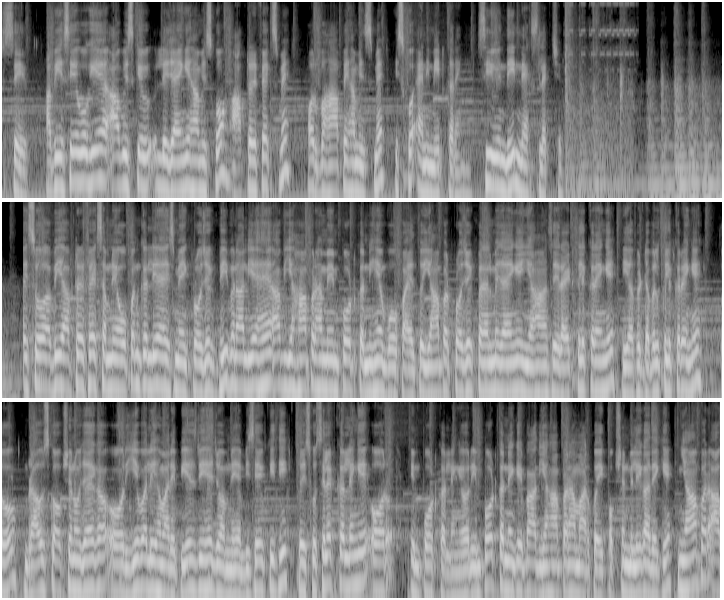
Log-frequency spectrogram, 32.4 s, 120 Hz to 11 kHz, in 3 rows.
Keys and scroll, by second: 0.5 super+-, 21.8 super+-, 30.7 super+=.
